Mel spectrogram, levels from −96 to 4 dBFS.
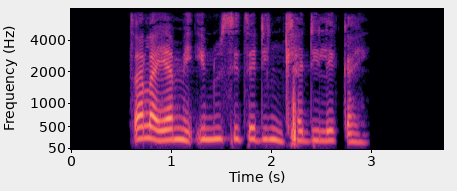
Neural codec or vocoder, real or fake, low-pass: none; real; 7.2 kHz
